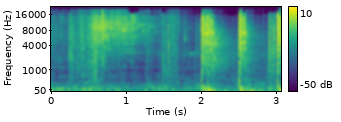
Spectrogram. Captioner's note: gun firing; glass breaking; firing continues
